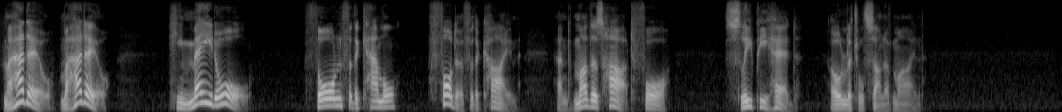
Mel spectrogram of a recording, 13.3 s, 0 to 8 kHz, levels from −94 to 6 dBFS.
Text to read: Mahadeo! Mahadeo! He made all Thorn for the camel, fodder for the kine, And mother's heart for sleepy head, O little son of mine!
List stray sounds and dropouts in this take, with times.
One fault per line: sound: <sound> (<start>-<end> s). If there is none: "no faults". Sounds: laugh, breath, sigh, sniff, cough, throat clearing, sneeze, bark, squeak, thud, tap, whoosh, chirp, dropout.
no faults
